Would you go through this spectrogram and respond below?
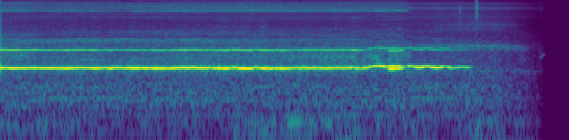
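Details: Vocal fold nodules with mucosal chatter that worsens toward the end of the sequence.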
